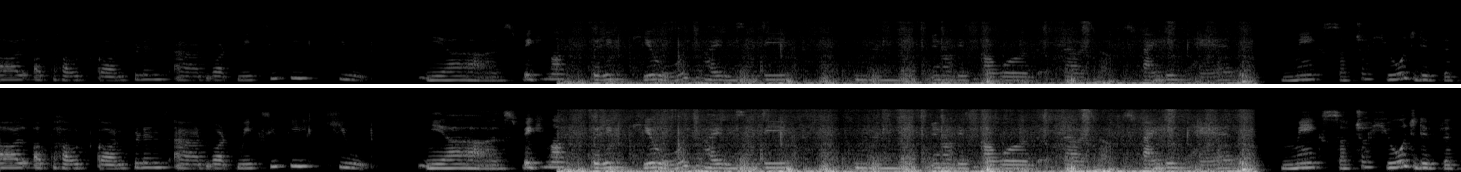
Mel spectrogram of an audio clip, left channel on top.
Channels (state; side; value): quieter; left; 12.0 dB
